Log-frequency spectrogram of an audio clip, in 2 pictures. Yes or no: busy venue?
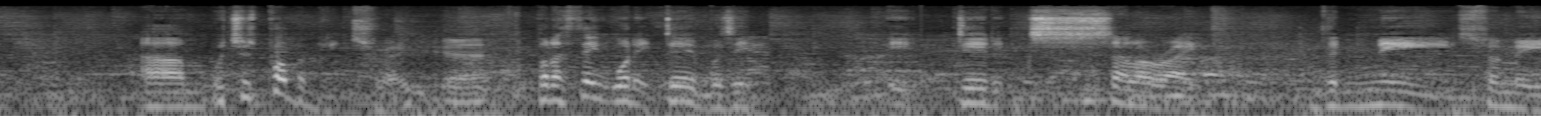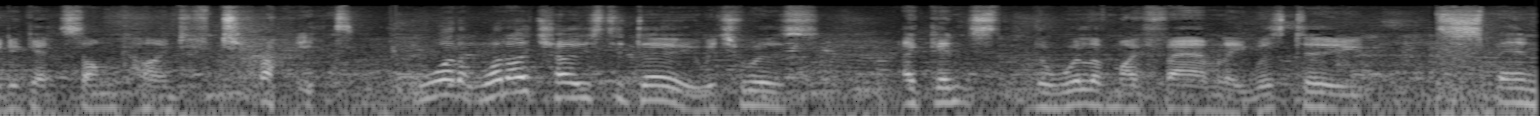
yes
